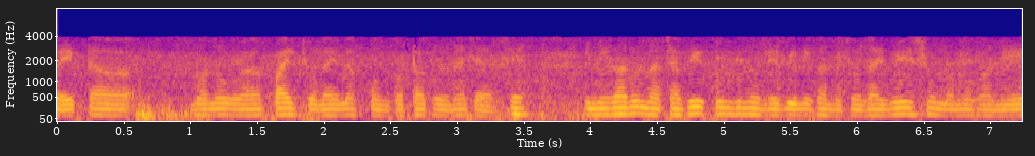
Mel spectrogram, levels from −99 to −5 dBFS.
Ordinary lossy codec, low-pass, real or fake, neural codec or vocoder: AAC, 16 kbps; 7.2 kHz; fake; codec, 24 kHz, 6 kbps, HILCodec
